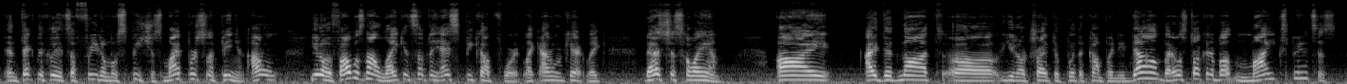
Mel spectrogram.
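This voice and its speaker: He talks fast, with lively intonation in a mid-range voice, over slight background noise on a rough recording. This Eastern European-accented rideshare driver, a Ukrainian from the former Soviet Union, delivers a casual, defiant monologue to his channel. It's emphatic and rambling, with lots of fillers.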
